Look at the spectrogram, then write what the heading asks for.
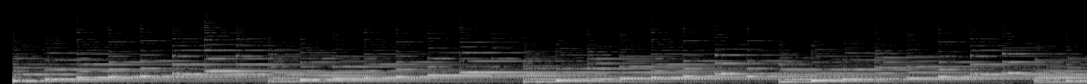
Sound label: Harp Version; Cry-A-Live; Live A Live HD-2D Remake Original Soundtrack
